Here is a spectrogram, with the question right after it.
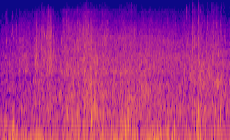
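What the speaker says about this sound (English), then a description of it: "Nice soft surf today." Gentle surf washes onto Nang Rong Beach in Thailand on a calm day. The steady, soft rush of water runs without a break and no voices are heard.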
